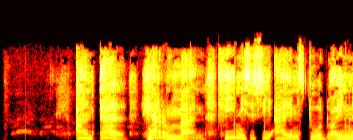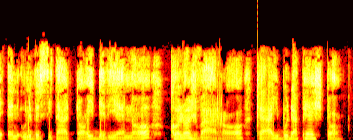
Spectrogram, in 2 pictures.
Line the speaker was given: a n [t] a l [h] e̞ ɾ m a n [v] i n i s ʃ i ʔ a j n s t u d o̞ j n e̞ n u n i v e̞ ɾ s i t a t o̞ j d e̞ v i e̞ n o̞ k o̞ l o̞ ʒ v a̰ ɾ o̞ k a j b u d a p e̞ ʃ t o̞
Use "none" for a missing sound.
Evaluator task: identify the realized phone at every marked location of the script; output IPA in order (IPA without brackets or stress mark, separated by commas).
t, h, f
